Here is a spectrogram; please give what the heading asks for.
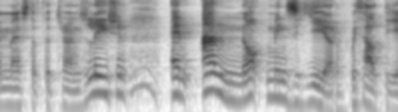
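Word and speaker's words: hanno: So in this situation we have anno and anno. They're pronounced the exact same way, but one is spelled with an H.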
